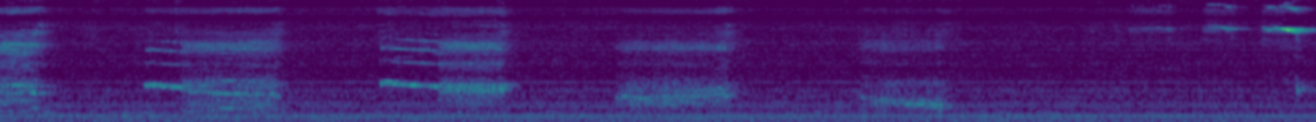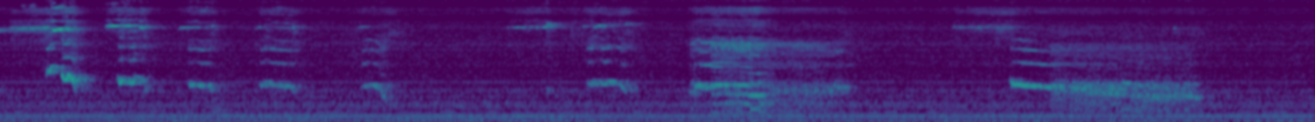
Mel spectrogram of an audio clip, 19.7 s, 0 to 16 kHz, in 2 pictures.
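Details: A 3-month-old male Cockapoo puppy makes repeated high, thin whines and short yelps over steady room hum. He cries when left alone while his owner bathes: typical separation distress.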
